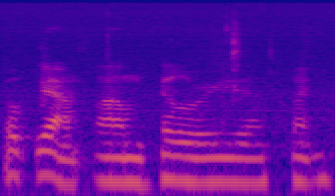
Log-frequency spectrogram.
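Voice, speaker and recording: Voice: medium pitch, level tone, brisk, very noisy. A player chatting casually and playing along in a tabletop game. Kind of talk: casual chat.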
